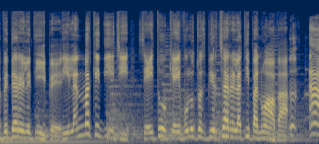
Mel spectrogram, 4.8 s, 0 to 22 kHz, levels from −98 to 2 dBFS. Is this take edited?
no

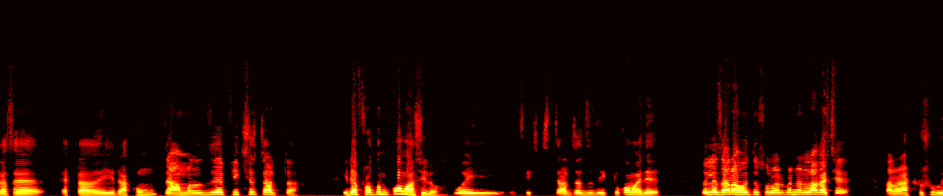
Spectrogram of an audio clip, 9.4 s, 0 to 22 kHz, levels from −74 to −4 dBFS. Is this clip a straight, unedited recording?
no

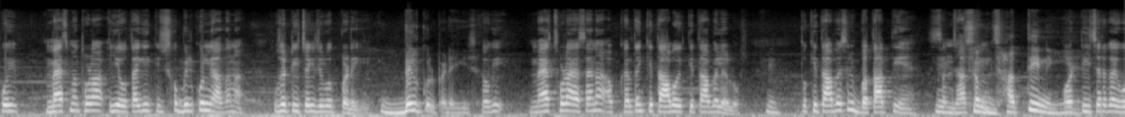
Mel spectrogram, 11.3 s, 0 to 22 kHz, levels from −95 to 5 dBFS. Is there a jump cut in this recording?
no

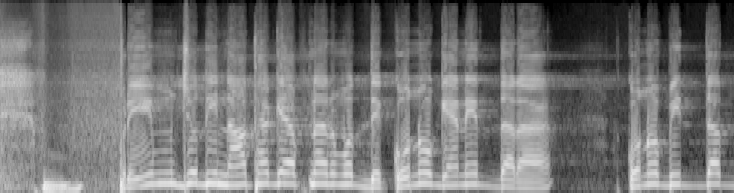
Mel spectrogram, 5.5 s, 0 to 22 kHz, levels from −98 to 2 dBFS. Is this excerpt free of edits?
yes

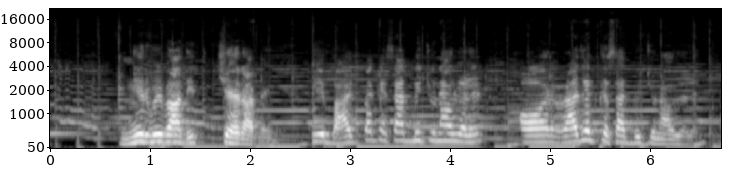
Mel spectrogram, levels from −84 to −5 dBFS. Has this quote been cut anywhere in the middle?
yes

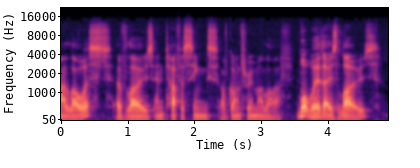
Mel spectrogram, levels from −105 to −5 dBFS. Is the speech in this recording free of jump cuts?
no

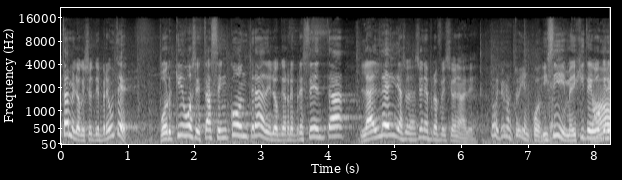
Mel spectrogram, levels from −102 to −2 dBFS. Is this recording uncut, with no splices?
yes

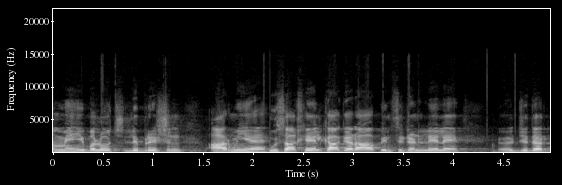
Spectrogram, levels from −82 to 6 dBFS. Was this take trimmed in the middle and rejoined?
yes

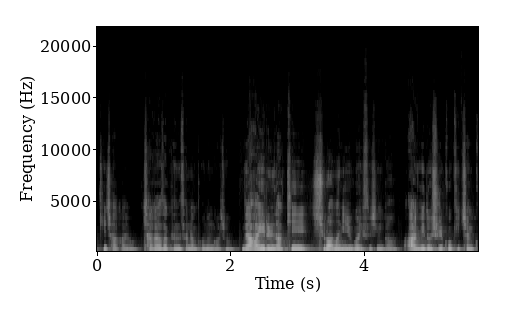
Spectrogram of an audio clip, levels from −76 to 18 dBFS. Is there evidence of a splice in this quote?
yes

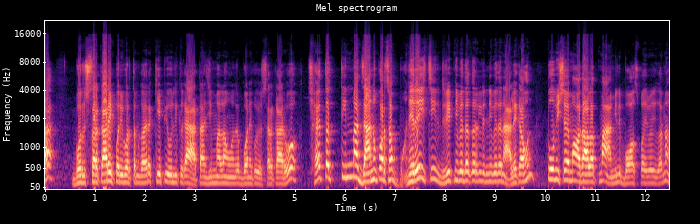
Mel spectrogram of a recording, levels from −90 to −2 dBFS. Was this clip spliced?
yes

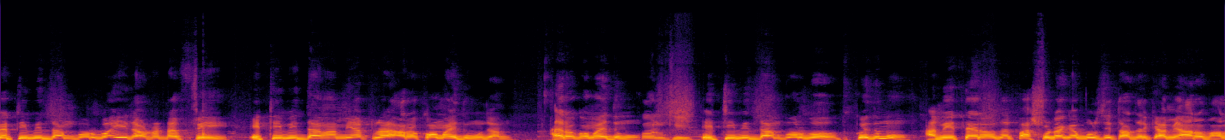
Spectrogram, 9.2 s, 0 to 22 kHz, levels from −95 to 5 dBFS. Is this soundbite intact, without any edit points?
no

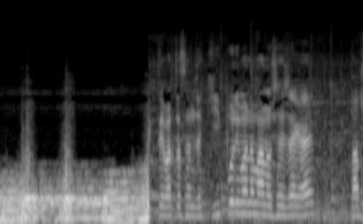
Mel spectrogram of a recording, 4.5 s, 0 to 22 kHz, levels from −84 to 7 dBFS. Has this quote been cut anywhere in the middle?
yes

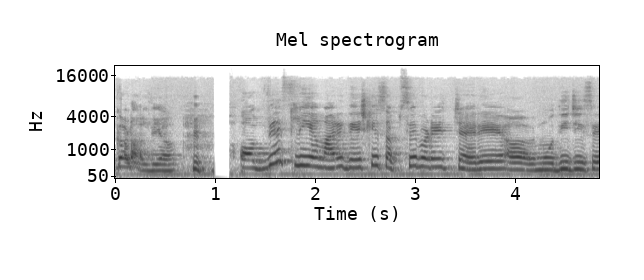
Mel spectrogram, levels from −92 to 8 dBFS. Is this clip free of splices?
no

